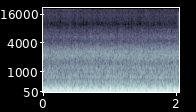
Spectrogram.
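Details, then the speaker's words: Nissan 200SX S12 after installing a new Walbro 255 fuel pump: deep, steady low idle rumble without stumbling or dying, less missy than before; pump quiet while running; normal running. "Well, it didn't die, so seems to be working. Pretty responsible. Idling sounds good."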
